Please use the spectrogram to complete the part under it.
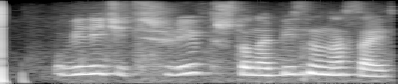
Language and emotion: Russian, neutral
